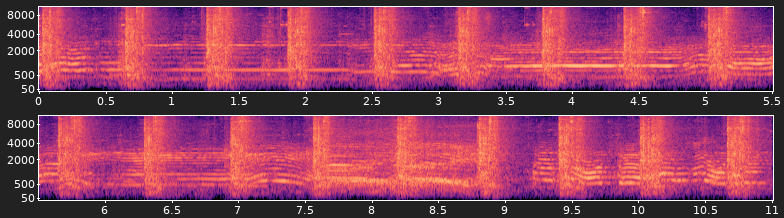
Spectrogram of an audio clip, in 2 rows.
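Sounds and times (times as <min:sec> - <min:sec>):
people shouting a chant in unison: 0:06.4 - 0:10.2.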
